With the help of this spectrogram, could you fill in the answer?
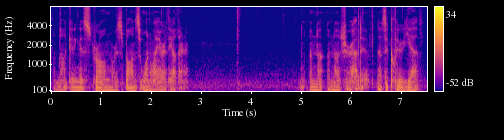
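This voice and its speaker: A man hosting an ASMR livestream, whispering softly and casually close to the microphone, drawing out and repeating words. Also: fairly low pitch, level tone, noisy background. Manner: soft, drawn-out, repeats words slowly.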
